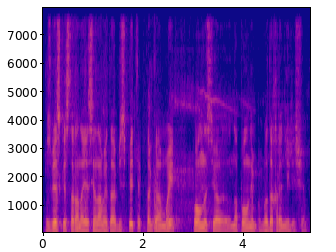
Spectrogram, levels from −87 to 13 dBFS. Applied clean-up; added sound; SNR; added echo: neural separator model SepFormer DNS4.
